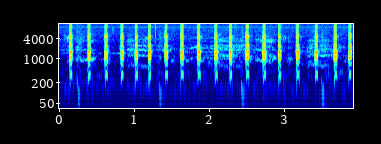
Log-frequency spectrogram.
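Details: Red junglefowl, 16 December 2021, clucking quickly and steadily, a little over two clucks per second, over a low rumbling background.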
